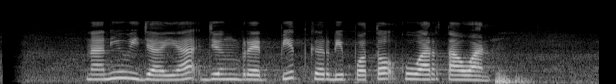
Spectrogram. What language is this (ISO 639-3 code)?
sun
